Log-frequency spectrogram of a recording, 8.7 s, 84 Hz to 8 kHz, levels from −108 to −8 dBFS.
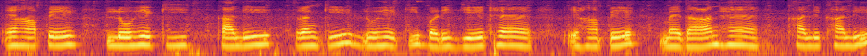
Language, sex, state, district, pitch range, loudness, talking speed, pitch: Hindi, female, Haryana, Jhajjar, 185-205 Hz, -17 LUFS, 130 wpm, 195 Hz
